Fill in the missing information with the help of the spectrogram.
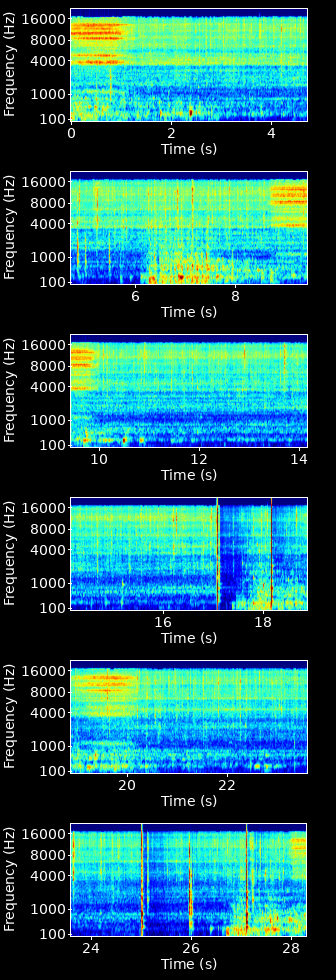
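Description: Scuba diver breathing through a regulator underwater: a hiss on each inhale and a rumbling burst of exhaust bubbles on each exhale, about three breaths some nine to ten seconds apart. A few sharp clicks sound near the end.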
